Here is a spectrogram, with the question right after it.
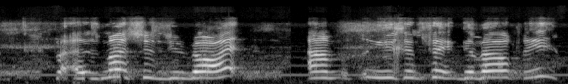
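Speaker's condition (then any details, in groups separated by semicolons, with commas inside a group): Cerebral palsy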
